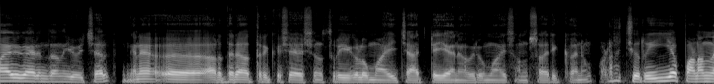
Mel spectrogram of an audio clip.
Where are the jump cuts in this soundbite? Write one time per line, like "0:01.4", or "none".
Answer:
0:01.2
0:06.0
